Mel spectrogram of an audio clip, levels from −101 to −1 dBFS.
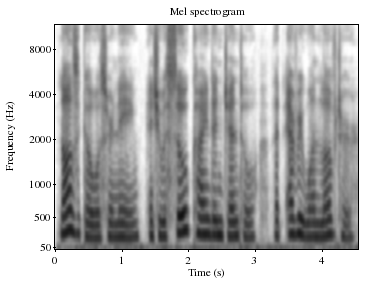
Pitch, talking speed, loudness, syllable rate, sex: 220 Hz, 210 wpm, -18 LUFS, 5.8 syllables/s, female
